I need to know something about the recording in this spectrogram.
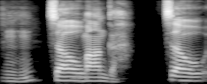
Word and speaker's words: manga: So manga.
